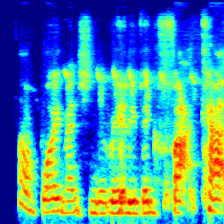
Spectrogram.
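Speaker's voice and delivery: usual speaking voice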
